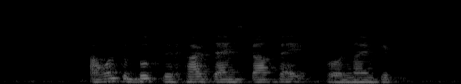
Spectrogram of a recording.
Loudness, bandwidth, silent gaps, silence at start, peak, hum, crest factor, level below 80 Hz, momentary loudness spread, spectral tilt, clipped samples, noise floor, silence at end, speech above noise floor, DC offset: -49 LUFS; 12.5 kHz; none; 0.3 s; -32 dBFS; none; 16 dB; -78 dBFS; 7 LU; -7.5 dB/octave; under 0.1%; -74 dBFS; 0.5 s; 26 dB; under 0.1%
